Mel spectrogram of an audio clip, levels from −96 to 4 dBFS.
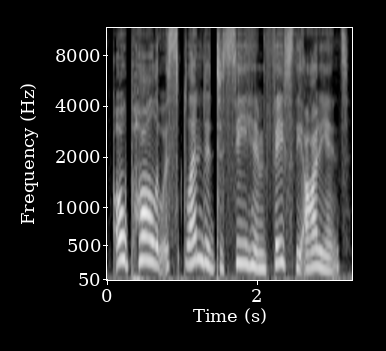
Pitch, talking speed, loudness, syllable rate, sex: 240 Hz, 200 wpm, -17 LUFS, 4.6 syllables/s, female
